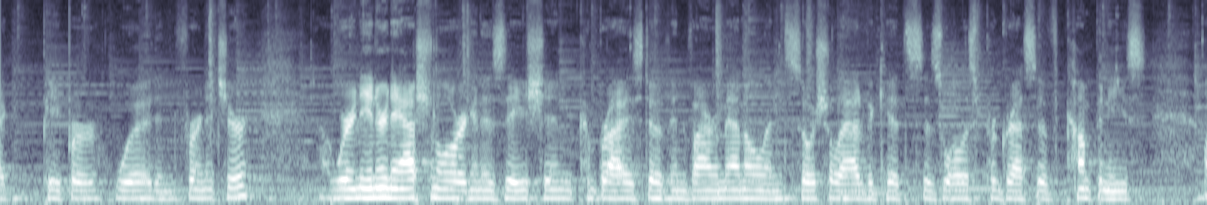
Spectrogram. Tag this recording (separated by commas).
Speech, Music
